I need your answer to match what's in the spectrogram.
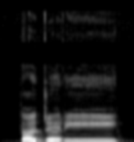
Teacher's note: جنات تجری، جیم پہ قلقلہ کیا، جیم قلقلہ کا حرف ہے، جھٹکے سے پڑھیں گے. تجری، را یا زیر ری تھوڑا کھینچا ایک الف کے برابر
